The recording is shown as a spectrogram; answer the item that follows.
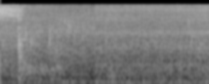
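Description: Onions and cumin fry in a pan with a steady, close sizzle and a brief louder crackle near the start. The sizzle holds even, with no talk over it.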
